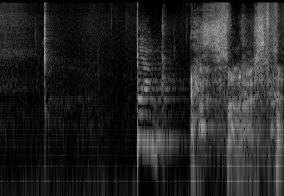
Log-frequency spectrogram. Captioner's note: dink!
